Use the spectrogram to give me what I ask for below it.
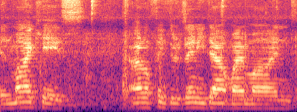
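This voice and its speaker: Moderate pace, with audible room echo and noticeable background noise. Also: man. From New York, the Bronx, then Houston, Texas. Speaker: son giving a birthday toast. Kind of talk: birthday speech with a joke.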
